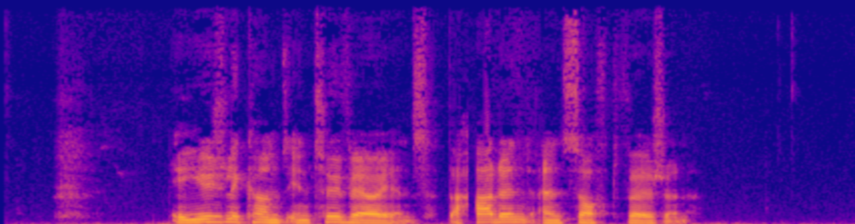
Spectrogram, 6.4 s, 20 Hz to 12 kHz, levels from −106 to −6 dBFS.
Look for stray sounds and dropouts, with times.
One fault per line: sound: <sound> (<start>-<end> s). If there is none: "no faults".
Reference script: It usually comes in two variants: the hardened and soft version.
sound: dropout (3.5-3.6 s)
